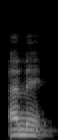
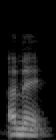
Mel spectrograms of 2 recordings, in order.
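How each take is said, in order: First: The final n sound is dropped from the word. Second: The same.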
